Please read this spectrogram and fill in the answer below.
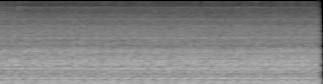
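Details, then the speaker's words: Suzuki Wagon R+ (Vauxhall Agila twin) after sitting abandoned, first start, cold and on choke, no smoke; smooth, steady low hum with an even beat and no knocks, misses or rattles: normal cold idle. "So not too bad. Obviously it's on the choke at the moment."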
